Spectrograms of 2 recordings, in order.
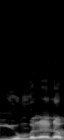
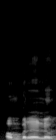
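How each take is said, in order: First: The word begins with a 'y' sound. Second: The word begins with a plain 'uh' vowel. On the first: The speaker calls it wrong. "ये नहीं है कि अम्ब्रेला को मैं यूम्ब्रेला बोल दूंगा" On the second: The speaker calls it right. "अम्ब्रेला में अ वाली आवाज आ रही है"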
